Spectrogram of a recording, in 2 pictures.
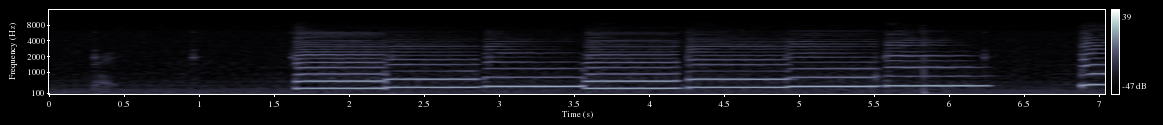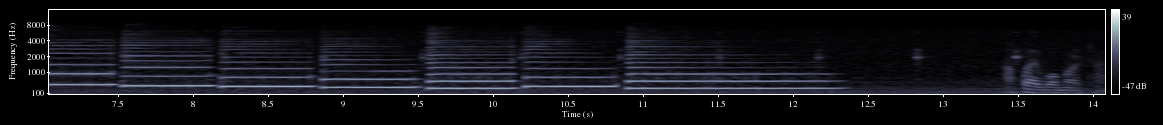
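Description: Saxophone playing a simple beginner's exercise melody in even notes, one phrase at a time: do-re-mi, do-re-mi-fa, then sol-fa-mi-re-do-mi-do, with the last note held longer.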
